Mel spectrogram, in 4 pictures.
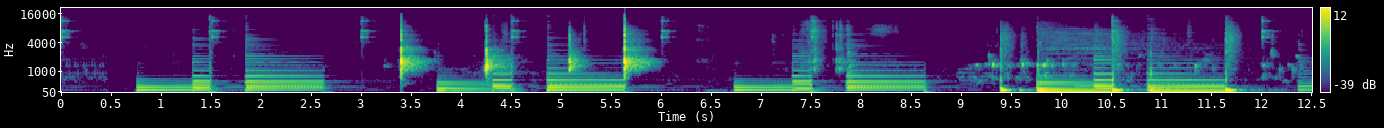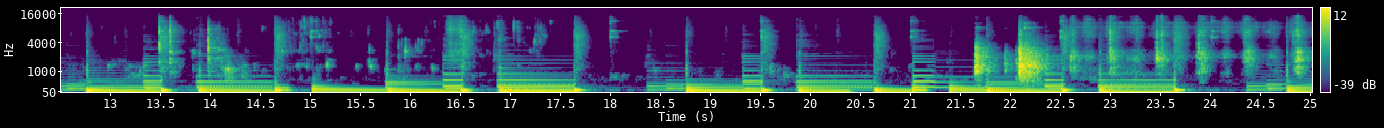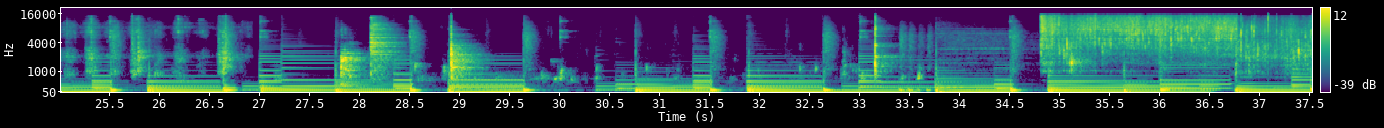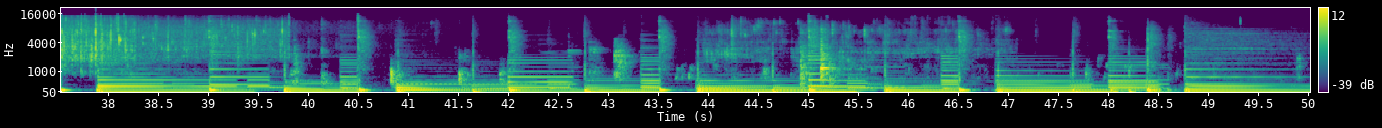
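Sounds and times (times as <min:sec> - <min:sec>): background music: 0:00.8 - 0:50.0
water pouring into a pot: 0:09.0 - 0:17.6, 0:34.8 - 0:40.5, 0:43.9 - 0:47.2
onions sizzling in hot oil: 0:34.8 - 0:40.8
curry simmering: 0:34.9 - 0:41.4, 0:43.9 - 0:47.3.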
